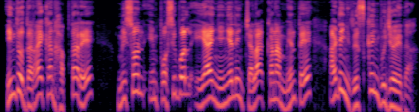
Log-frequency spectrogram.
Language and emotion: Santali, happy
